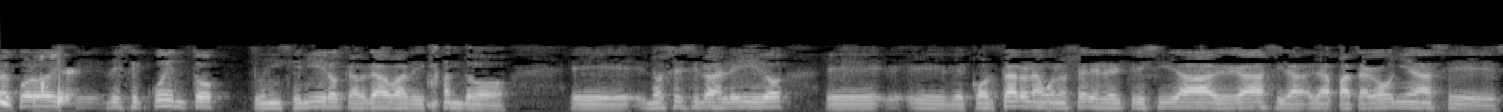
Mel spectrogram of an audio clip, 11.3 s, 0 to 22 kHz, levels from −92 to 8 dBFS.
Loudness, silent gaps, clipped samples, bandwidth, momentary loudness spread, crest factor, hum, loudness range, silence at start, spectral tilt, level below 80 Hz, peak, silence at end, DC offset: -22 LUFS; none; under 0.1%; 5 kHz; 10 LU; 20 dB; none; 4 LU; 0 s; -9.5 dB/octave; -62 dBFS; -2 dBFS; 0 s; under 0.1%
